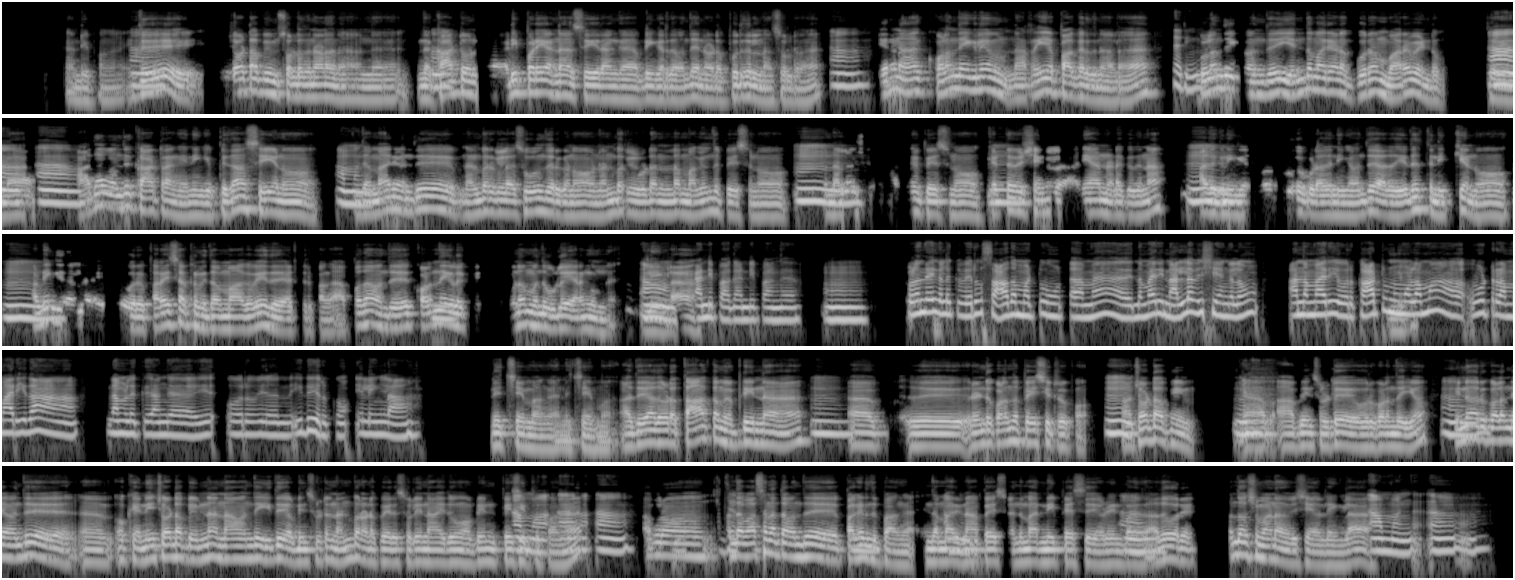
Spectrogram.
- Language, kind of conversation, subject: Tamil, podcast, கார்டூன்களில் உங்களுக்கு மிகவும் பிடித்த கதாபாத்திரம் யார்?
- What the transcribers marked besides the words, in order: "குணம்" said as "குறம்"; background speech; unintelligible speech; other background noise; chuckle; unintelligible speech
